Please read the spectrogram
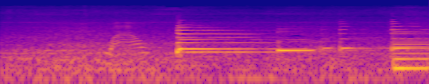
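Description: Grand piano played slowly by hand: after a fading pause, single notes struck a little under two seconds in and a few more over the next second and a half, then a fuller chord with low bass notes at the very end.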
